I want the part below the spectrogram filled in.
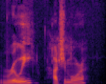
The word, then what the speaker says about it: Rui Hachimura: Rui Hachimura? – Yep.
